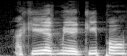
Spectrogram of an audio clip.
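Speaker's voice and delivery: high, soft little voice. Speakers take turns speaking for Canelo: high-pitched Canelo impression. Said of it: "I'm speaking for Canelo".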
